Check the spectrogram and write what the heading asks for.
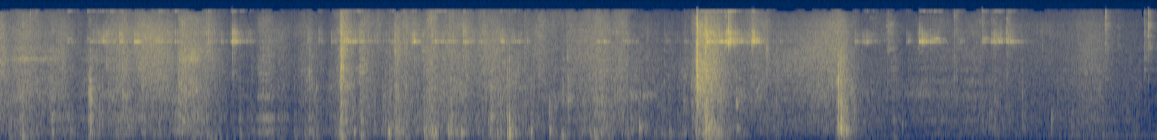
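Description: A cardboard shipping box being opened by hand: knocks, scrapes and rustling of cardboard and packing tape, with the loudest tearing rip about five seconds in.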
